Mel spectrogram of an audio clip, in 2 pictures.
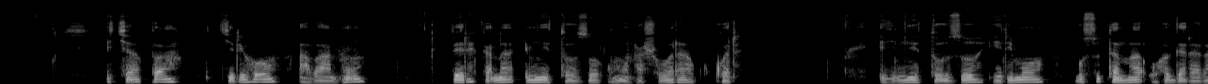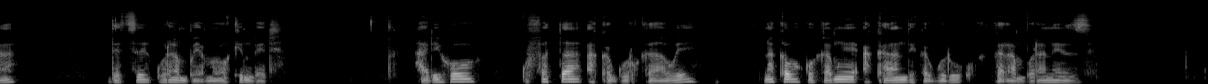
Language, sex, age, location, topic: Kinyarwanda, male, 18-24, Huye, health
